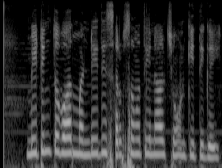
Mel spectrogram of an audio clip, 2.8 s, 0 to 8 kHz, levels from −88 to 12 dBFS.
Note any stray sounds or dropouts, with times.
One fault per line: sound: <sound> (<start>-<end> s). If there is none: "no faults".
sound: dropout (1.4-1.5 s)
